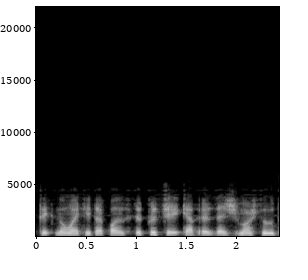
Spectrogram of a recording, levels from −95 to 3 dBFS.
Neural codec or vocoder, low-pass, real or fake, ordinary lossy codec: codec, 16 kHz, 0.5 kbps, FunCodec, trained on LibriTTS, 25 frames a second; 5.4 kHz; fake; MP3, 48 kbps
